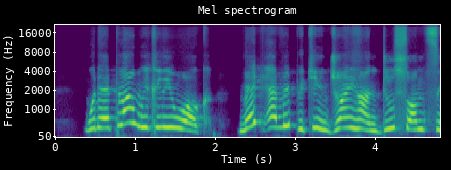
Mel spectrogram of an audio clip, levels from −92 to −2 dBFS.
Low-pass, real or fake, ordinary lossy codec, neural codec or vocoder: none; fake; none; autoencoder, 48 kHz, 32 numbers a frame, DAC-VAE, trained on Japanese speech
